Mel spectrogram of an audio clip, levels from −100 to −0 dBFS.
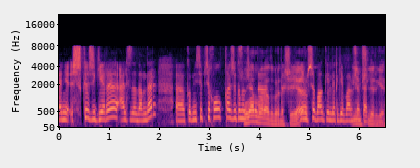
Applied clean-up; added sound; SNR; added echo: neural mask model Resemble Enhance denoiser.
